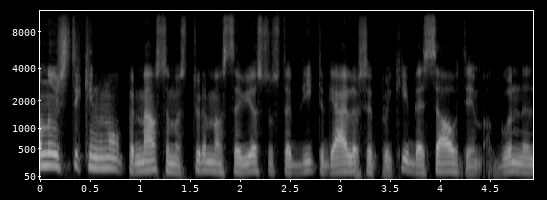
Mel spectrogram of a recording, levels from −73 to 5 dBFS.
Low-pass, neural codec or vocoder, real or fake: 10.8 kHz; codec, 16 kHz in and 24 kHz out, 0.9 kbps, LongCat-Audio-Codec, four codebook decoder; fake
